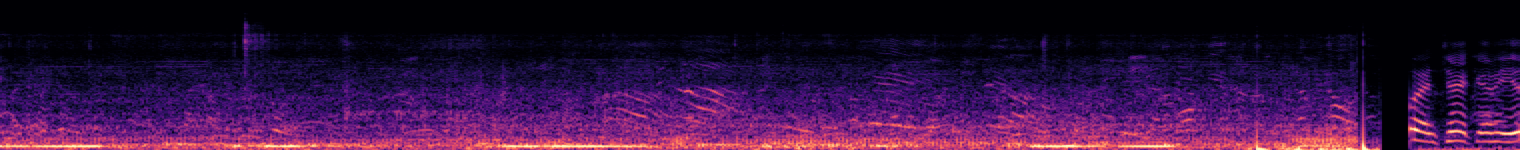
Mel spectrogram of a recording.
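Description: Bicycles roll past on a paved street.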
